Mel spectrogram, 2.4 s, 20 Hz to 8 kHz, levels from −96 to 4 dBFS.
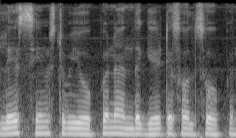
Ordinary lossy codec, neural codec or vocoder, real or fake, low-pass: none; none; real; 7.2 kHz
